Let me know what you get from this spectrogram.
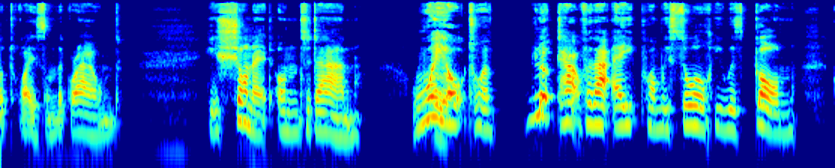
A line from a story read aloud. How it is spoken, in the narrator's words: growled Danny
